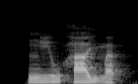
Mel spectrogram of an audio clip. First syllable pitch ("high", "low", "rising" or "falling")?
low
